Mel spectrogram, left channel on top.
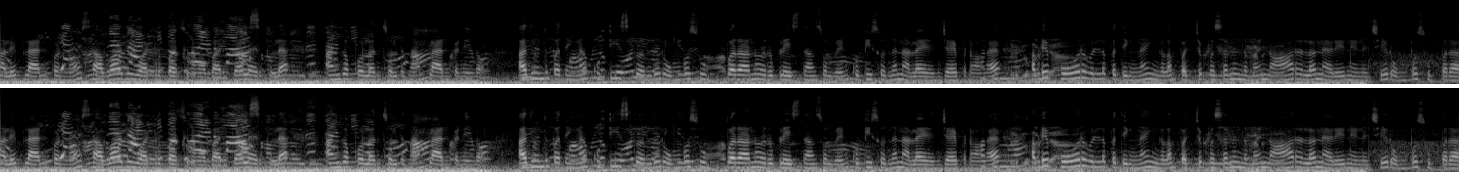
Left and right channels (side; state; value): left; quieter; 3.4 dB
